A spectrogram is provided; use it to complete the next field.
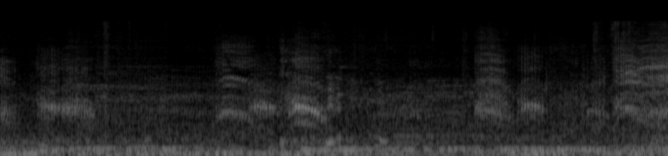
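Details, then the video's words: Silver gulls at Lake Burley Griffin, Canberra, give harsh, nasal squawks in short bursts every second or two over a steady low hum of engine or traffic noise. "SILVER GULLS"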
